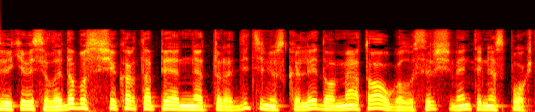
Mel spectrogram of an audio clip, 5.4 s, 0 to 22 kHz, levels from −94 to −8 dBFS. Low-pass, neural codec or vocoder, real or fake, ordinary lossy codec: 7.2 kHz; none; real; MP3, 48 kbps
